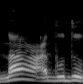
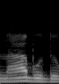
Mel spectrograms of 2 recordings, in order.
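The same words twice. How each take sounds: First: A pressed throat consonant follows the first vowel. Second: The throat consonant after the first vowel is dropped. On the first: The speaker calls it right. "হলকের মাঝখান থেকে ... বলতে হবে চাপ দিয়ে" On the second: The speaker calls it wrong. "আইনের উচ্চারণটি বাদ দিয়ে ফেলে"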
